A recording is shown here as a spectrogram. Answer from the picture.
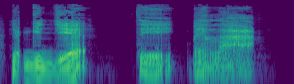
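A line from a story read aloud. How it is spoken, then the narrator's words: Quiet, hoarse, menacing. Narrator (Russian): Тихий хриплый голос звучал угрожающе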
